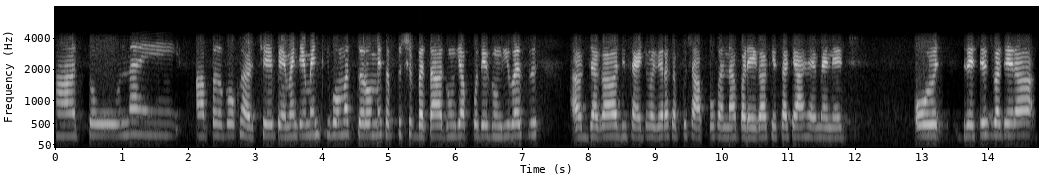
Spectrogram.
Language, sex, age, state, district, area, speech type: Hindi, female, 18-30, Madhya Pradesh, Harda, rural, conversation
